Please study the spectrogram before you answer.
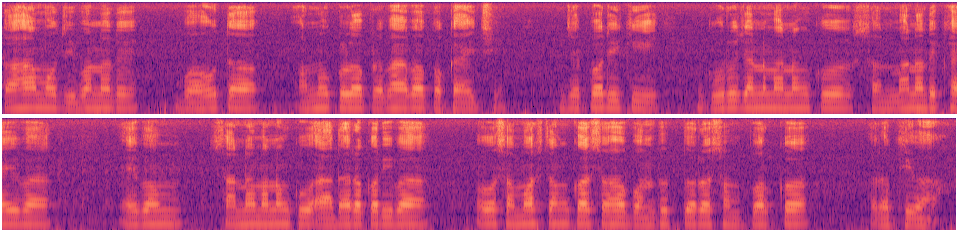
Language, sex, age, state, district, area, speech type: Odia, male, 60+, Odisha, Khordha, rural, spontaneous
